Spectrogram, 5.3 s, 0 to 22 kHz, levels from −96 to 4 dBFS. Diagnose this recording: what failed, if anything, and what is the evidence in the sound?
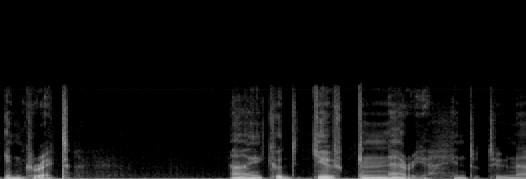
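The failure is in the codec stage: damaged data in a compressed stream. At 3.58 to 3.61 s there's a brief glitch, about 30 ms long, in the speech. Corrupted bytes there made the decoder misread frames, lose sync and hunt for the next valid frame header.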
